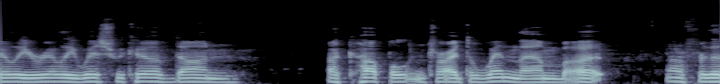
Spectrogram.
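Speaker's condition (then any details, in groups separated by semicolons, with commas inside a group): No condition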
